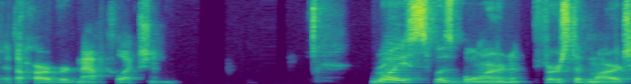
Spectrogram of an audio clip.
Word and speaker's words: Royce: the two men's names, he encouraged Erwin to pronounce his last name as Royce, which he later adopted in his teaching.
